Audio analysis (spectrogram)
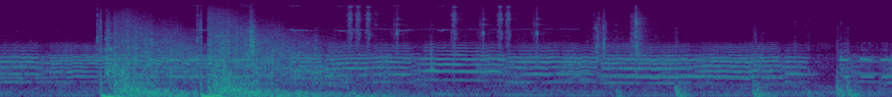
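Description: A sawed-off shotgun firing in Max Payne, two loud blasts in quick succession near the start, followed by lighter clicks and impacts over a droning tonal background.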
